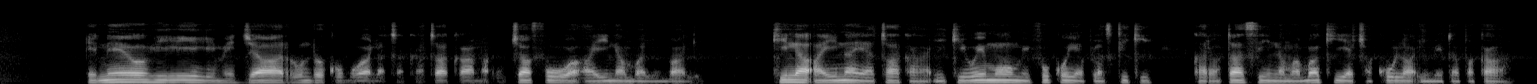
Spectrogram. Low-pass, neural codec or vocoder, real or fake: 7.2 kHz; autoencoder, 48 kHz, 32 numbers a frame, DAC-VAE, trained on Japanese speech; fake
